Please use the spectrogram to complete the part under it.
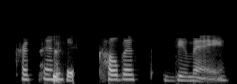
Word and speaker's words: Kristin Kobes Du Mez: It's Kristin Kobes Du Mez.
